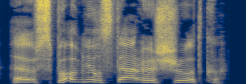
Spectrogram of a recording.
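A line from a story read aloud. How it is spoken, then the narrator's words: Laughing despite fear. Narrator (Russian): ответил Луис, продолжая смеяться, несмотря на испуг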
